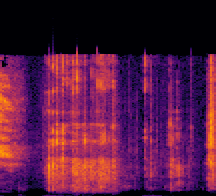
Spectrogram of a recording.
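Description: Clear plastic packaging crinkling as it is handled on a table, for about a second, followed by a few light clicks.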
